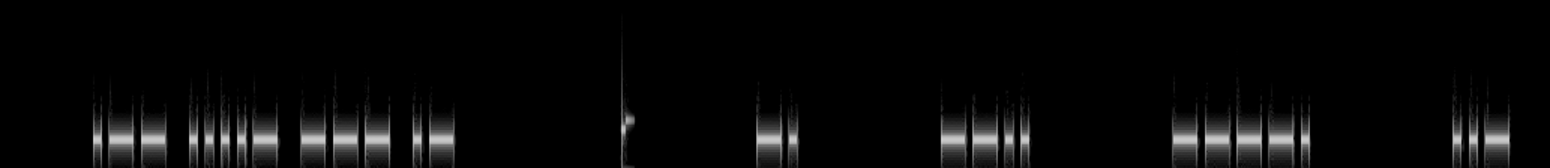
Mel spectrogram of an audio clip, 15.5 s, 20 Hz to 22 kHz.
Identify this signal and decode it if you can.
Morse code, heard as a keyed tone, about 15 wpm, spaced as for 8 wpm, 700 Hz. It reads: W4OA NZ9U
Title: USA Call Signs - 4 Characters - 6x Character Spacing - 15wpm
